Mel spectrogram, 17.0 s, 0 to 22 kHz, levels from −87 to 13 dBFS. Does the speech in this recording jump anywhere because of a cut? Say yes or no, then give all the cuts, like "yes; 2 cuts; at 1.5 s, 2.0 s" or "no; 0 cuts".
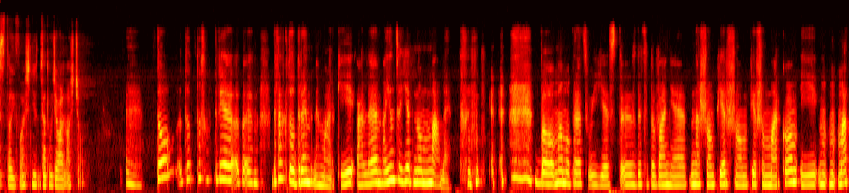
no; 0 cuts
